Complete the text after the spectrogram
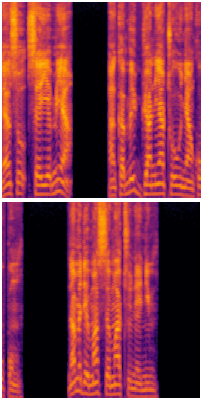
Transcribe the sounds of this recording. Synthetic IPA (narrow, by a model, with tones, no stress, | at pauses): nã˨n˦sʊ˦sɛ˨jɛ˨mɪ̃˦a̰˨ | ã˨ŋ̩˨kʰa˨m̩˦e˦d͡ʑᶣa˨nɪ̃˦a˦tʰʊ˦wʊ˦ɲã˨ŋkʰʊ˦pʰɔ̃˦n | nã˦mɪ̃˦dɪ˨˦mã˦sɛ˦ma˦tʰʊ˨n˨æ̃˨nĩ˦m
